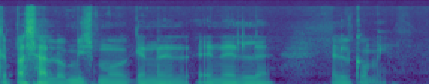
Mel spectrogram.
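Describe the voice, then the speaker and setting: A man speaks at a very deep, low pitch. The recording is very clean, with a silent background. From northern Morocco (Rif, Alhucemas). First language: Amazigh (speaking Spanish). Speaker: writer. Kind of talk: literary panel discussion. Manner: halting, many repetitions.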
